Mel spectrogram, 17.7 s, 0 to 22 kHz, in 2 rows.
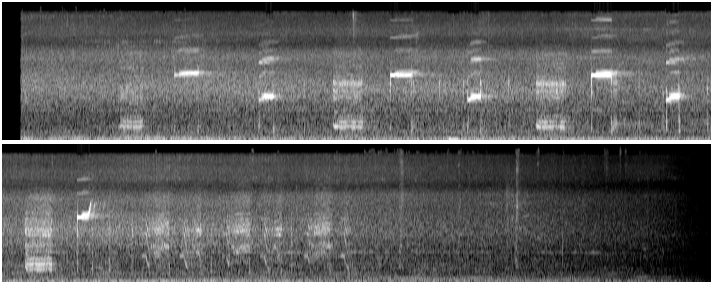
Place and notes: Coimbra: next to main post office - Pedestrian Crossing Song 1
crossing the road, accompanied by androidlike chirps & burps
